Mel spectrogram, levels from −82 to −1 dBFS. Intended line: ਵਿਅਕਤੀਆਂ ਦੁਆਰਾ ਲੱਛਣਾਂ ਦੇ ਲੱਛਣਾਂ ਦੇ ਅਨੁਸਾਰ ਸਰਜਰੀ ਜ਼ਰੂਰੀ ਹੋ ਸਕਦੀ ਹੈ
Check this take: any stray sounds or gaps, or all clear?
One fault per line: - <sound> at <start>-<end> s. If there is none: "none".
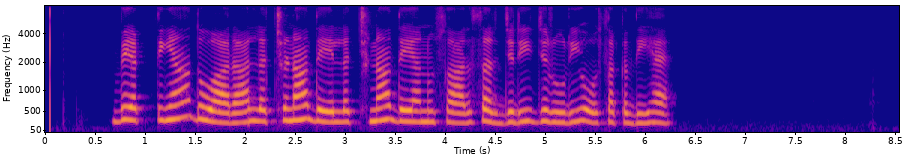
none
